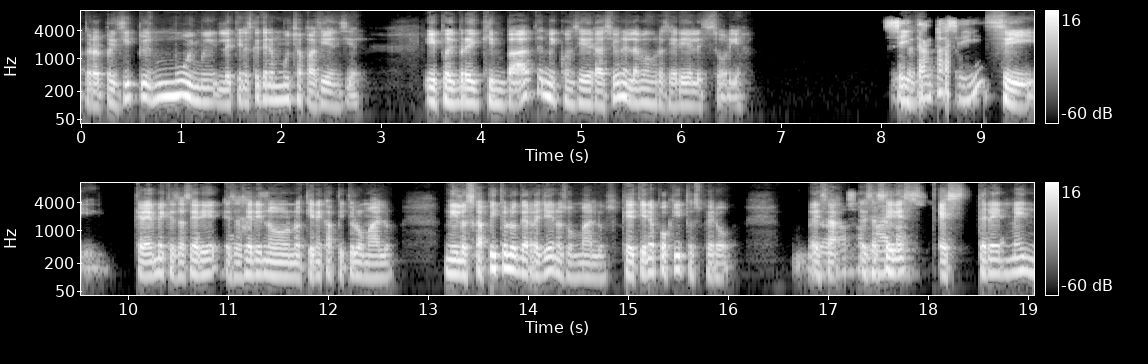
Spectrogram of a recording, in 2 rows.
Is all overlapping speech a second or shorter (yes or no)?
no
